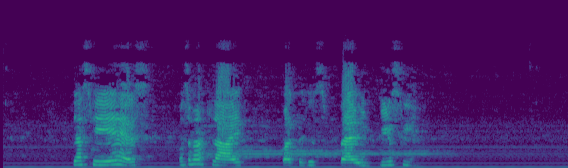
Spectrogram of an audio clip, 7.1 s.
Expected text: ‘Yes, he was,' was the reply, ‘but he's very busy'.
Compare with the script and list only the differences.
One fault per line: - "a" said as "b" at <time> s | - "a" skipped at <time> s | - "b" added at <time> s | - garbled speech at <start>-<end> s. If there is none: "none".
- "was" said as "is" at 1.4 s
